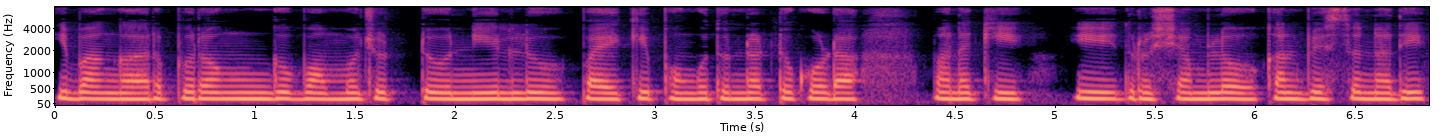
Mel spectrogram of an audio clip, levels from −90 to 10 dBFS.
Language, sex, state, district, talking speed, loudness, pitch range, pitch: Telugu, female, Andhra Pradesh, Krishna, 120 wpm, -12 LUFS, 190-200 Hz, 195 Hz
